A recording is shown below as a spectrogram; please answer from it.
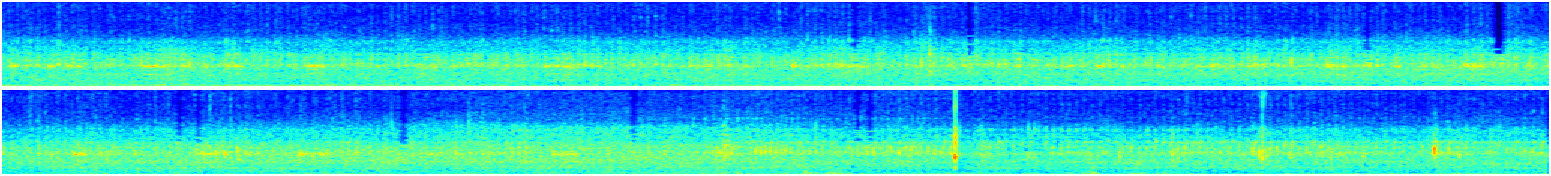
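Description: Steady wind rumble and road noise on a bicycle-mounted camera's microphone while riding, with two sharp clicks near the end.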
